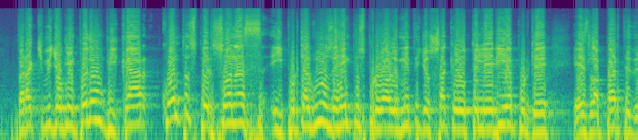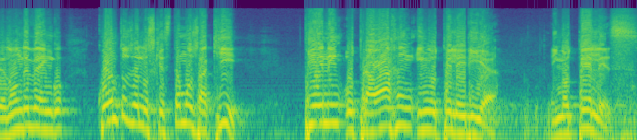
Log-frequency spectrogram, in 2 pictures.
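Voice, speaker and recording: A man's high voice with a Brazilian accent, moderate pace, ordinary pitch variation and very even loudness. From Brazil, São Paulo (born in Bolivia). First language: Portuguese (speaking Spanish). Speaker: hotel executive. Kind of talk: conference talk.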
